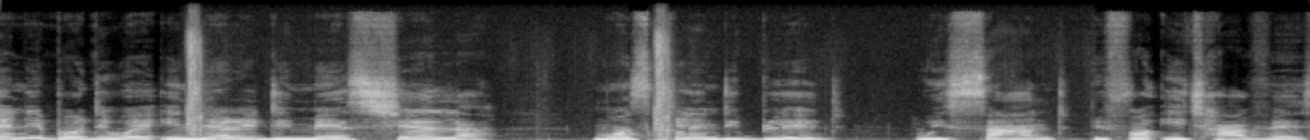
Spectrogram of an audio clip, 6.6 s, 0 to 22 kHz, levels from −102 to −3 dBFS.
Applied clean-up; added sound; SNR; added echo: none; Tearing; 16 dB; none.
